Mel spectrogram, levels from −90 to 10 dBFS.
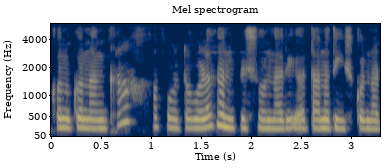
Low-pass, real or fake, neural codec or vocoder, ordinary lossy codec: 5.4 kHz; real; none; none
